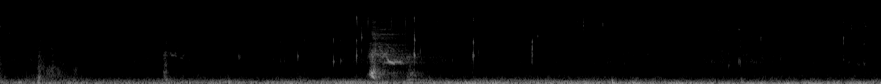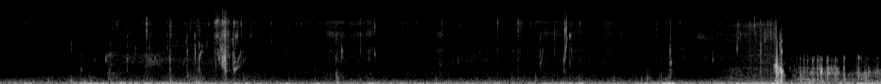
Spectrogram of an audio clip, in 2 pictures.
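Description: Water splashes around a fish thrashing in a landing net.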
